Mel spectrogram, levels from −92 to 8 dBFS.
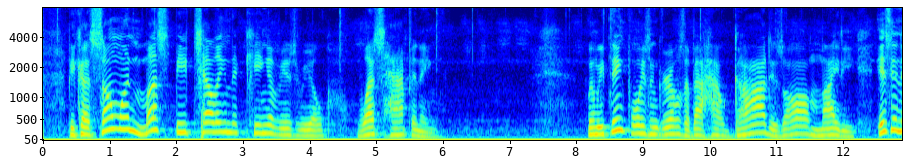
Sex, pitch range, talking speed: male, 130-175 Hz, 105 wpm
